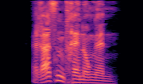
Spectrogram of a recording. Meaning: plural of Rassentrennung
- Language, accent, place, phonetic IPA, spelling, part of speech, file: German, Germany, Berlin, [ˈʁasn̩ˌtʁɛnʊŋən], Rassentrennungen, noun, De-Rassentrennungen.ogg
